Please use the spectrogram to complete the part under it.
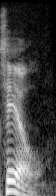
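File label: "till", English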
